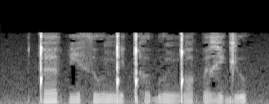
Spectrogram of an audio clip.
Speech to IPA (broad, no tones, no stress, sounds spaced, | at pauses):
ǃ ɜ k͡p i θ u ŋ͡ǃ i ǃʰ ʊ ɓ u ŋ͡ǃ ɒ k͡p ə ɣ ɪ ɡʲ u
